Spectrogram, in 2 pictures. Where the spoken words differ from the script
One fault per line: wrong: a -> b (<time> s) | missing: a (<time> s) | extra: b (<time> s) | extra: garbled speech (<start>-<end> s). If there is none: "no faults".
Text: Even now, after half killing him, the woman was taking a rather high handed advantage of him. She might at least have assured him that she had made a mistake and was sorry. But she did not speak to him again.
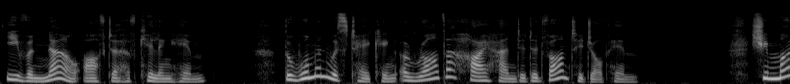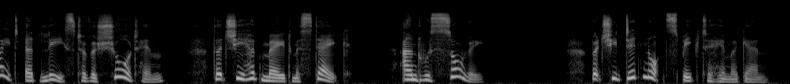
wrong: half -> have (1.2 s)
missing: a (10.9 s)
